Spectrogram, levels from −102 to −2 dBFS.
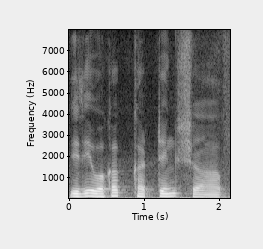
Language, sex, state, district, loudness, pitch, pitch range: Telugu, male, Telangana, Mahabubabad, -15 LUFS, 120 Hz, 105-130 Hz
